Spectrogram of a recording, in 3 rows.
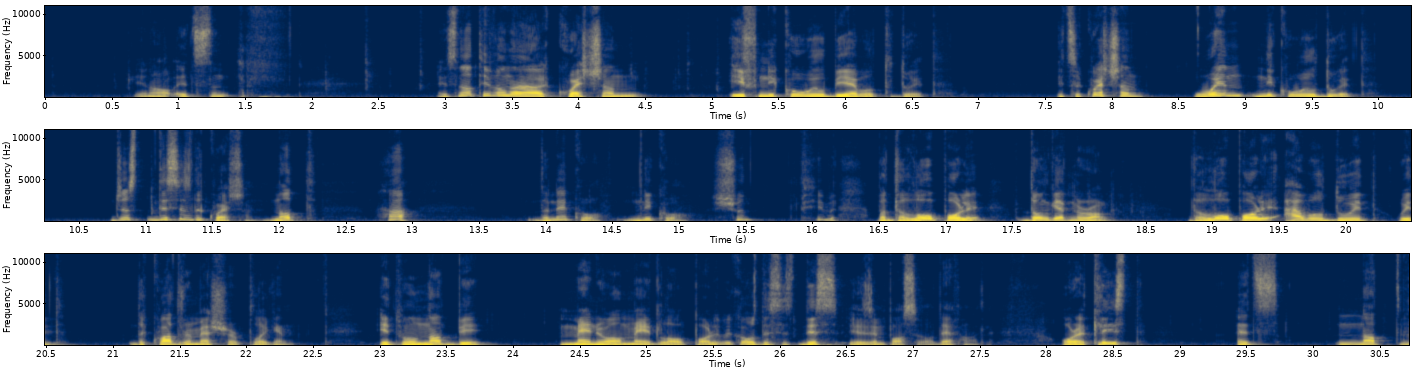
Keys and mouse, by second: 0.5 ctrl+Tab, 2.2 a, 3.4 alt+q, 4.2 g, 7.2-14.7 drag, 7.2-14.7 middle drag, 11.0 1, 18.0 [, 18.2 [, 25.9 1.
